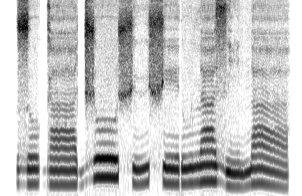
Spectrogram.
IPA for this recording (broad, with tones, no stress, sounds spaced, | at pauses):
z o˨ ɡ aː˨ d͡ʒ oː˦ ʃ ɨ˨˦ ʃ e˧ ɾ u˧ l a˦ z ĩ˨ n a˦˨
